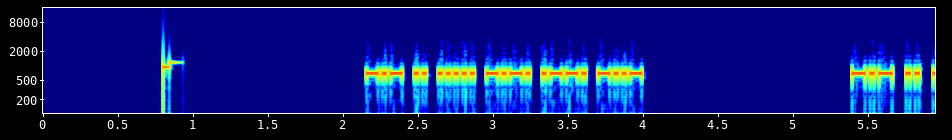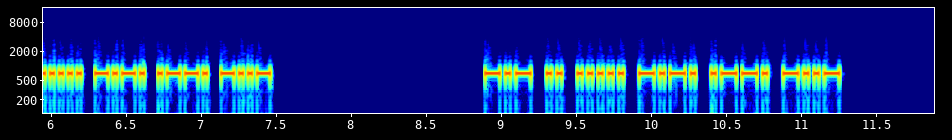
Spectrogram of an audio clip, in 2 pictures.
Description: Morse code, heard as a keyed tone, about 35 wpm, 700 Hz. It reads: KI5CPX KI5CPX KI5CPX
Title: Speed Racing - USA Call Signs 30wpm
